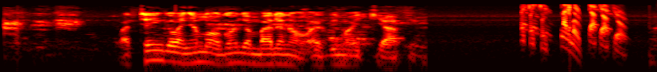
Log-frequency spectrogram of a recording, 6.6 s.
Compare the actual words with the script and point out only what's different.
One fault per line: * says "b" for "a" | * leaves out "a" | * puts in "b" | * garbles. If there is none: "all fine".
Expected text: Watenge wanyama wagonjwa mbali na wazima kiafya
all fine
